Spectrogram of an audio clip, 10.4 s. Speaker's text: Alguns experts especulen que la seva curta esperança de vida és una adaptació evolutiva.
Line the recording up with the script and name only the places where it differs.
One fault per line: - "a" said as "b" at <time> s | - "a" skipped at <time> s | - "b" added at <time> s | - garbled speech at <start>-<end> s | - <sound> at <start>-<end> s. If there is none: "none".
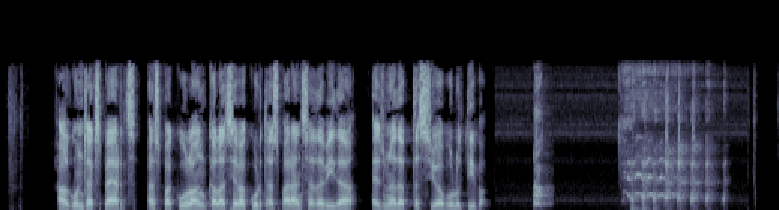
- bark at 7.1-7.4 s
- laugh at 8.2-9.8 s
